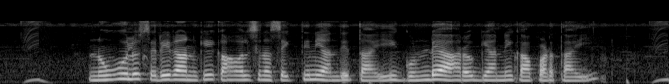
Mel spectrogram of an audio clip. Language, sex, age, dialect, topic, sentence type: Telugu, female, 31-35, Southern, agriculture, statement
